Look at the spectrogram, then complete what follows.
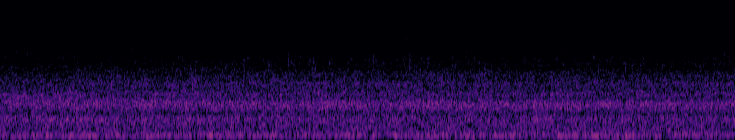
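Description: Water spilling over a low concrete weir, a steady rushing.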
